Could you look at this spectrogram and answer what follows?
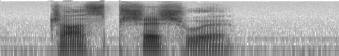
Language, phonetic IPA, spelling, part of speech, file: Polish, [ˈt͡ʃas ˈpʃɨʃwɨ], czas przyszły, noun, Pl-czas przyszły.ogg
